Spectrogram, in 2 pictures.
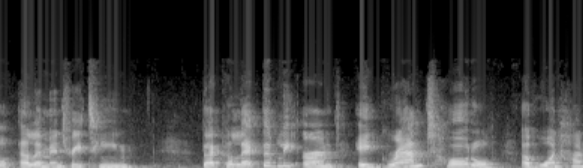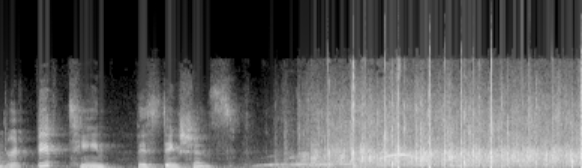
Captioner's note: applause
